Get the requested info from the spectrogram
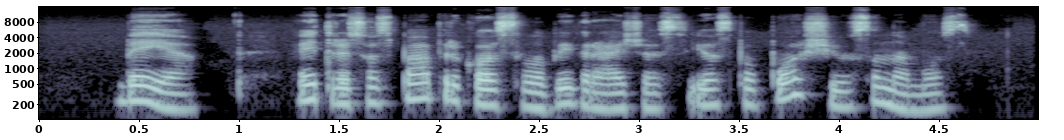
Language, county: Lithuanian, Kaunas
